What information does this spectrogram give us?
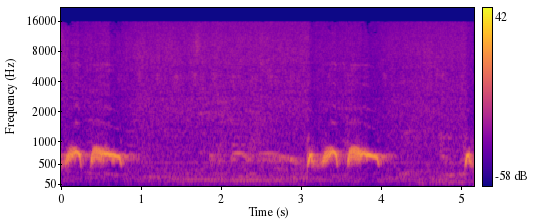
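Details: Lure recording of a spotted dove, 'hạp bổi sát bổi' voice: two clear coo phrases about three seconds apart, each a hiccuping pair of notes and then a sustained soft tone, with a fresh phrase just starting at the end.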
